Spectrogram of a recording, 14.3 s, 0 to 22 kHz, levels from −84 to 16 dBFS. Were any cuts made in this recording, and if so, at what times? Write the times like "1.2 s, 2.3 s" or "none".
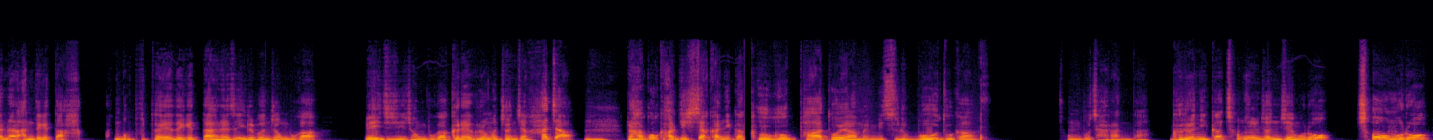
7.5 s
